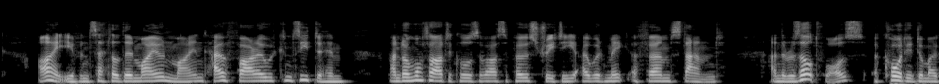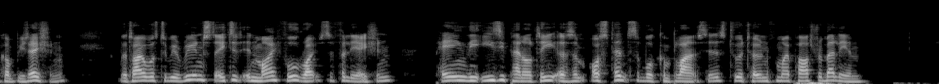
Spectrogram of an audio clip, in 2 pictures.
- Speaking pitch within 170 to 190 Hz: No, medium, 155 Hz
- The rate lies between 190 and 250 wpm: Yes, average, 200 wpm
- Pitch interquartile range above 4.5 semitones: No, average, 3.3 semitones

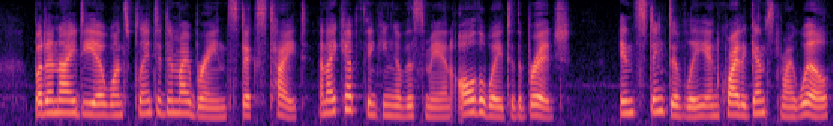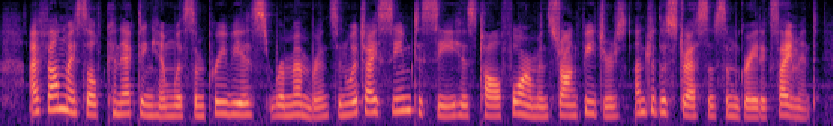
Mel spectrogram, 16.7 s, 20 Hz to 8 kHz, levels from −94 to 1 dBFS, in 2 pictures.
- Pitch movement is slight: No, average, 4.3 semitones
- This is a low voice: No, high, 205 Hz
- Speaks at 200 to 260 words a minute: Yes, fast, 205 wpm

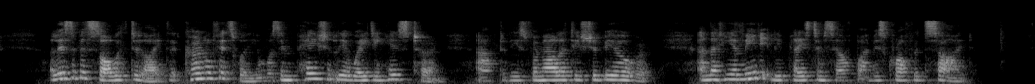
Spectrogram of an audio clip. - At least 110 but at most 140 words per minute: No, average, 160 wpm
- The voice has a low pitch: No, high, 200 Hz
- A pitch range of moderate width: Yes, average, 3.2 semitones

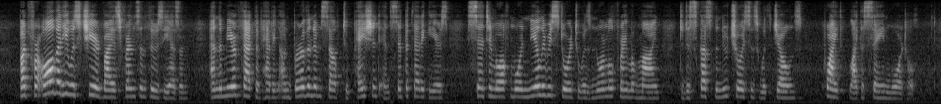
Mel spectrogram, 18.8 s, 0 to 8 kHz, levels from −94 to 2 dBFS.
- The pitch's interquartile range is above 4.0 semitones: No, average, 3.7 semitones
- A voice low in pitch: No, high, 215 Hz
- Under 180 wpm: Yes, average, 155 wpm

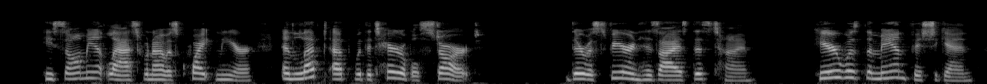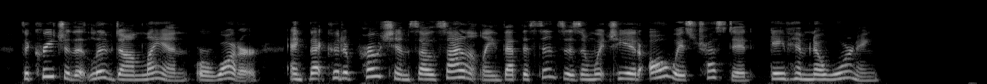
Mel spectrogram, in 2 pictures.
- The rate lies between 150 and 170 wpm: No, average, 180 wpm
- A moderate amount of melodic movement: Yes, average, 4.4 semitones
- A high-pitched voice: Yes, high, 245 Hz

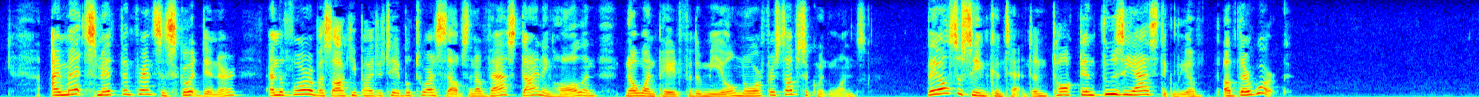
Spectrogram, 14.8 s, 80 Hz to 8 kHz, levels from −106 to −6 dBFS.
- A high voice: Yes, high, 230 Hz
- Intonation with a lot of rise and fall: Yes, wide, 6.2 semitones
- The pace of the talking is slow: No, average, 175 wpm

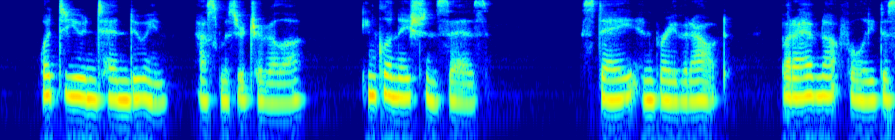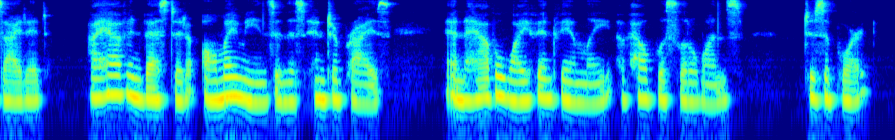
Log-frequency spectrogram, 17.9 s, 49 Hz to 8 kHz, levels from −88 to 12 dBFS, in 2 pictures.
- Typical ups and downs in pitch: No, narrow, 2.2 semitones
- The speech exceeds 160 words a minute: No, average, 145 wpm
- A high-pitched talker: Yes, high, 215 Hz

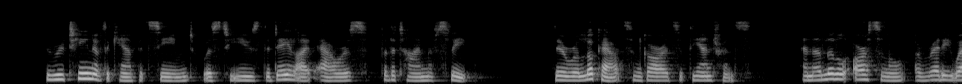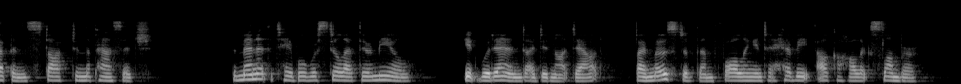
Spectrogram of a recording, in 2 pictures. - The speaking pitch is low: No, medium, 180 Hz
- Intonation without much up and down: Yes, narrow, 2.2 semitones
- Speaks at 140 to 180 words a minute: No, average, 195 wpm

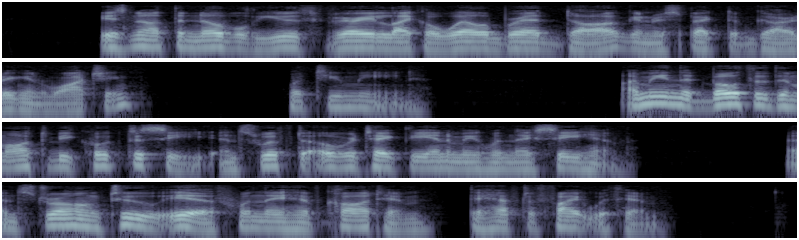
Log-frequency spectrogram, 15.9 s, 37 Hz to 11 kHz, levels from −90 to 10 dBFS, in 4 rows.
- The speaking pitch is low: Yes, low, 110 Hz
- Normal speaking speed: No, fast, 220 wpm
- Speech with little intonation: No, average, 4.2 semitones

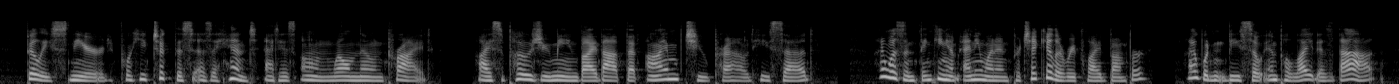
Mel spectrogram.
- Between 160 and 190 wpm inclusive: Yes, average, 185 wpm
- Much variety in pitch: No, average, 3.3 semitones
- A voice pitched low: No, high, 190 Hz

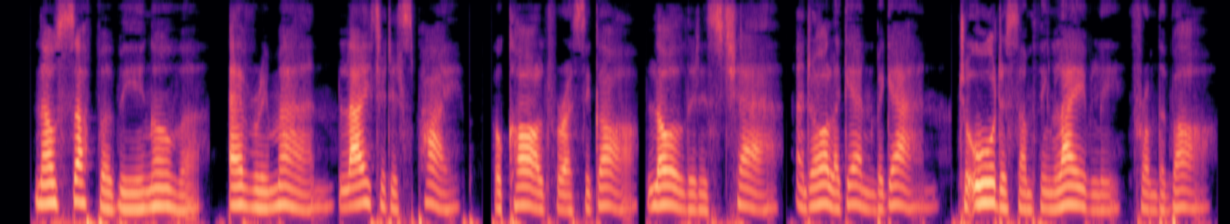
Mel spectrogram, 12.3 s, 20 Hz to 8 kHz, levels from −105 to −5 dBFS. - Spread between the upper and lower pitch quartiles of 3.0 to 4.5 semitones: Yes, average, 3.5 semitones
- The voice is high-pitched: No, medium, 180 Hz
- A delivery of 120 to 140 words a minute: Yes, slow, 135 wpm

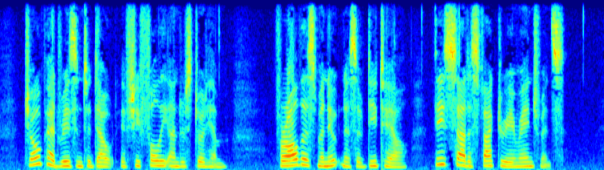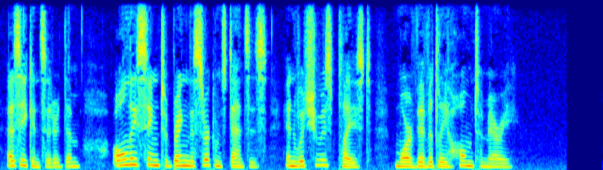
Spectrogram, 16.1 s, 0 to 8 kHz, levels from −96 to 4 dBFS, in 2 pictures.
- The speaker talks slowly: No, average, 145 wpm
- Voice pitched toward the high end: Yes, high, 210 Hz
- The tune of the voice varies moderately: Yes, average, 3.4 semitones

